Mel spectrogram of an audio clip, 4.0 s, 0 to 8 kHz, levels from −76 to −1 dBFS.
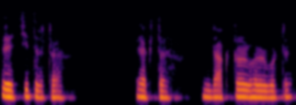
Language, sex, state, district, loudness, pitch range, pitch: Bengali, male, West Bengal, Jalpaiguri, -27 LUFS, 140-150 Hz, 145 Hz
